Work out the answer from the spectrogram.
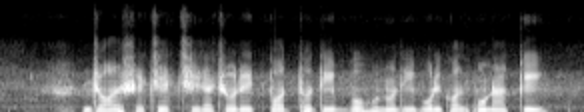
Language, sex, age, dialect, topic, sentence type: Bengali, male, <18, Standard Colloquial, agriculture, question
